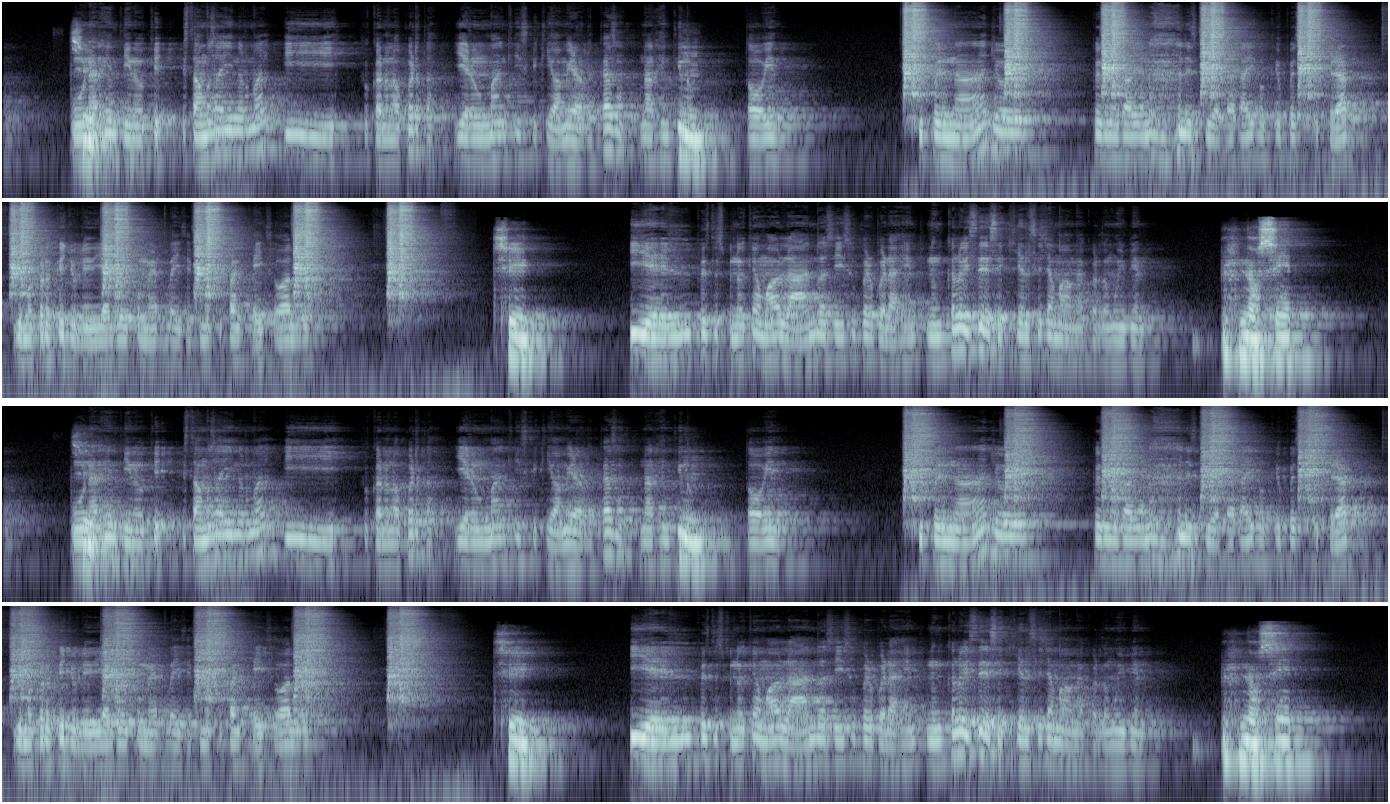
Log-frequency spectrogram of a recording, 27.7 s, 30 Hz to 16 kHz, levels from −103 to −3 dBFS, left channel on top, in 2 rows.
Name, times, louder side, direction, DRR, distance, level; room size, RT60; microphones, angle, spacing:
voice 1, 0.7-1.6 1.9-3.3 3.7-6.9 7.4-7.8 9.3-10.2 10.9-13.5 14.0-16.9 20.1-25.3, left 1 dB, 20° left, 2 dB, 2.9 m, -29 dB
sound 1, 9.0-9.3 10.0-10.3 11.0-11.3 12.0-12.2 13.0-13.2 13.9-14.2 14.8-15.2 15.8-16.1 16.8-17.1 17.7-18.0, left 7 dB, 50° left, 5.8 m, -22 dB
voice 2, 18.8-19.2 26.0-26.7, left 2 dB, 85° left, 6 dB, 2.1 m, -22 dB
24.5 x 23.0 x 9.5 m, 1.2 s
head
